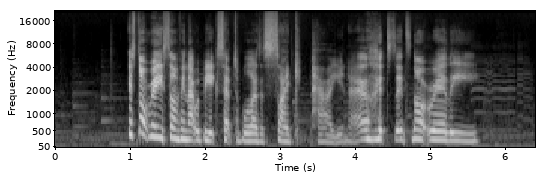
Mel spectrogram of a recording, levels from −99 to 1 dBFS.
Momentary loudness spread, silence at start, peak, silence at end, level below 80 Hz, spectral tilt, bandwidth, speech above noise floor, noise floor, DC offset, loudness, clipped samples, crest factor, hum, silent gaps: 16 LU; 1 s; -4 dBFS; 0.75 s; -68 dBFS; -2.5 dB/octave; over 20 kHz; 37 dB; -60 dBFS; under 0.1%; -23 LUFS; under 0.1%; 22 dB; none; none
